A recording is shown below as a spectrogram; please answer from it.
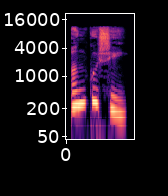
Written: ಅಂಕಿಸು

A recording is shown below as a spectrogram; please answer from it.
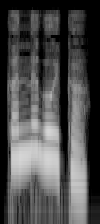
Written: ಕನ್ನಗೊಯ್ಕ

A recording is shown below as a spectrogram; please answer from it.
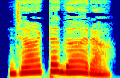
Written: ಜೋಡಗಿರಿ

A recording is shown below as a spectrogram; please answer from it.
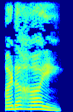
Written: ಅಡಹಾಯ್

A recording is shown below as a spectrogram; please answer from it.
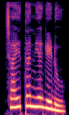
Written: ಚೈತನ್ಯಗೆಡು

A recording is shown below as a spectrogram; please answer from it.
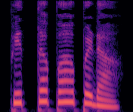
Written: ಪಿತ್ತಪಾಪಟ

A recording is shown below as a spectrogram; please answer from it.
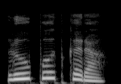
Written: ರೂಪೋತ್ಕರ

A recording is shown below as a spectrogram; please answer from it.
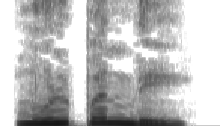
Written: ಮುಳ್ಪಂದಿ

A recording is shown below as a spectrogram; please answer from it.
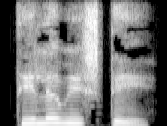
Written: ತಿಲವಿಷ್ಟೆ

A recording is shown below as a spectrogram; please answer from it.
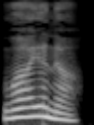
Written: ವಾಯನ

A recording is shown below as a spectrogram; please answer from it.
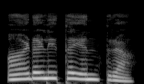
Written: ಆಡಳಿತಯಂತ್ರ

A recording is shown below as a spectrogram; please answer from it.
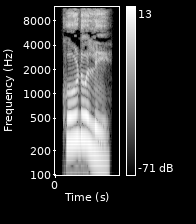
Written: ಕೋಡೊಲೆ

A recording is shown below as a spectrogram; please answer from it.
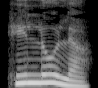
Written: ಹಿಲ್ಲೋಲ

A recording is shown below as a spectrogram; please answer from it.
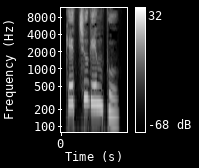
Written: ಕೆಚ್ಚುಗೆಂಪು

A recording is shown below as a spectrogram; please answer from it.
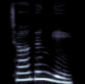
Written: ಚಾಗಂಗೆಯ್

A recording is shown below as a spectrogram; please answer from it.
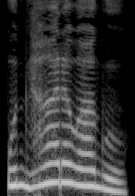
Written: ಉದ್ಧಾರವಾಗು

